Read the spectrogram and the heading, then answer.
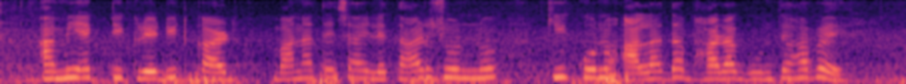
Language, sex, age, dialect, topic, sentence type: Bengali, female, 18-24, Northern/Varendri, banking, question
